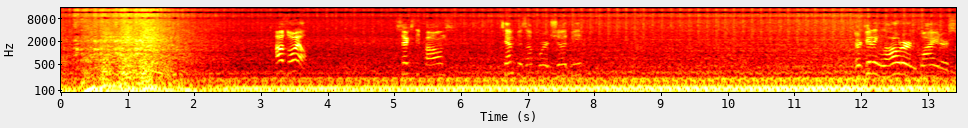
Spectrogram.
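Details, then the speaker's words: Squarebody Chevy C20 V8 idling with a valve cover off after 15 minutes at about 2000 rpm, oil pressure 60 psi: a quick, uneven clack swells and fades, with some coming back through the intake. Owner suspects a bad set of lifters. "i genuinely think i really got a shitty set of lifters"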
